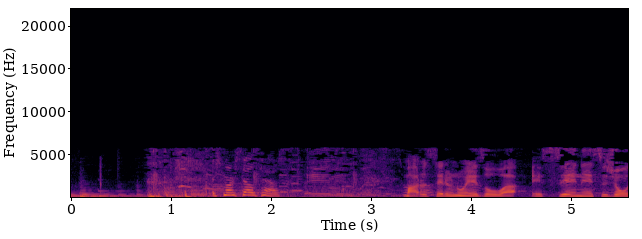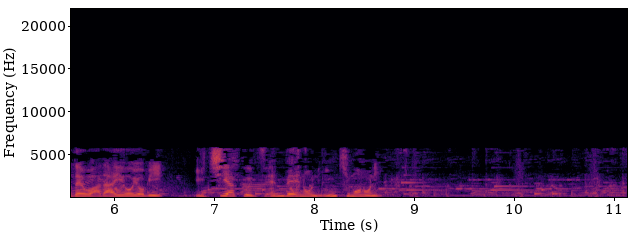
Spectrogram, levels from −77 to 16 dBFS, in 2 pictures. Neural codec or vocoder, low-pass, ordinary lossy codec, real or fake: none; 7.2 kHz; MP3, 24 kbps; real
